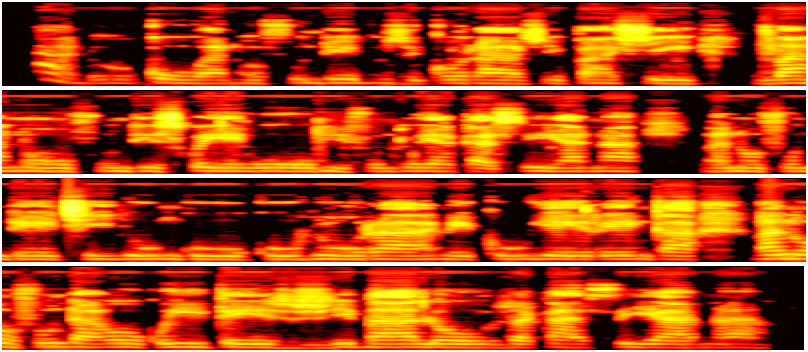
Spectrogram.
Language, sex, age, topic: Ndau, female, 25-35, education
